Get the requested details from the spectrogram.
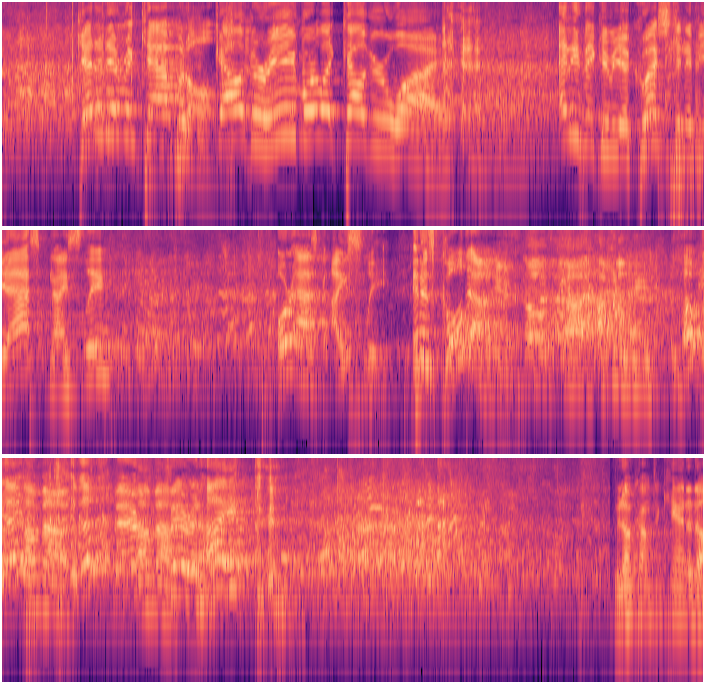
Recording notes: Live at MacEwan Hall in Calgary!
